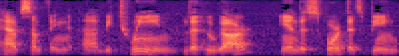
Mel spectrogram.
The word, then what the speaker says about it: jugar: right one okayo Hugon so that's how you pronounce the ver hugar and we're going to use it to talk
